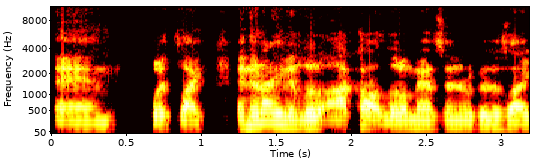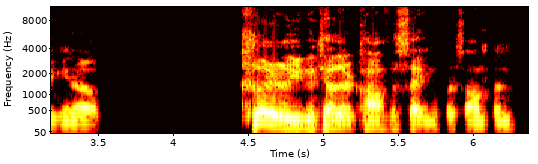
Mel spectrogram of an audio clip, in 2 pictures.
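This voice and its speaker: A man's voice: medium pitch, fast talker, no echo. A man from Texas co-hosting a podcast, chatty and joking, laughing often in casual conversation. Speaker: podcast co-host. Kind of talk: casual chat.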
